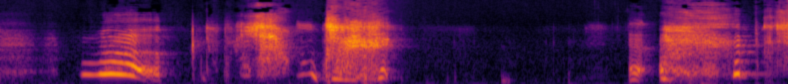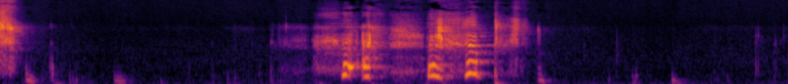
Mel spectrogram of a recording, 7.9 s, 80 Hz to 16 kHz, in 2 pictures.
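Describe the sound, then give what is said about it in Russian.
A voice sneezes three times in quick succession, performed as a young rat sneezing in a story, each a rising intake followed by a loud, sharp burst, prominent with brief pauses between them. “Но ему пришлось чихнуть еще раз 20, прежде чем он смог опять запеть свою песенку и снова взяться за дело.”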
